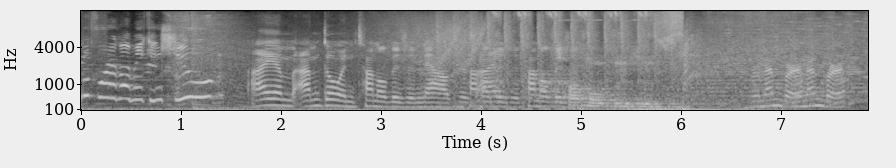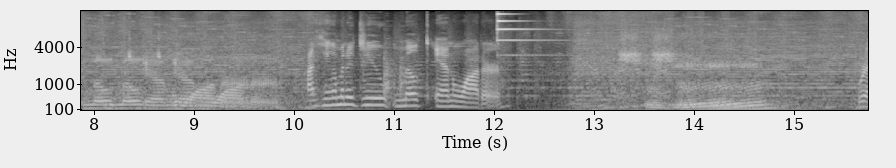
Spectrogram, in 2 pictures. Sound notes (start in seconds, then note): 4.1 intense music; 4.1 voice echos; 12.0 bell dings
